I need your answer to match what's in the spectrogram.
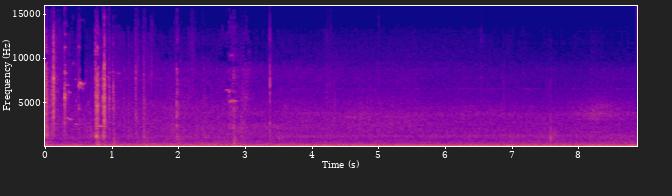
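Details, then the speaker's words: Rebuilt Caterpillar 3406 diesel in a Kenworth W900 day cab with 10-inch stacks, whole truck rebuilt within the last year, idling: deep, steady, even low rumble, no knocks or rattles; healthy normal diesel idle. "Oh, you can climb in and fire it up if you want to. See how this thing rumbles."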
